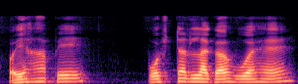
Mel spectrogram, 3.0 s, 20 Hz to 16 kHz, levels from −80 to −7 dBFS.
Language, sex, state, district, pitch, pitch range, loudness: Hindi, male, Jharkhand, Ranchi, 130 Hz, 125-140 Hz, -18 LUFS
